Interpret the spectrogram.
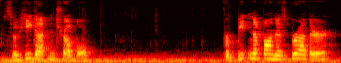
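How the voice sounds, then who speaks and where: A woman reading a children's storybook aloud with expressive emphasis and short asides to her listeners. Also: medium pitch, a little slow, gravelly, slight background noise. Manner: expressive, dramatic emphasis on key words.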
